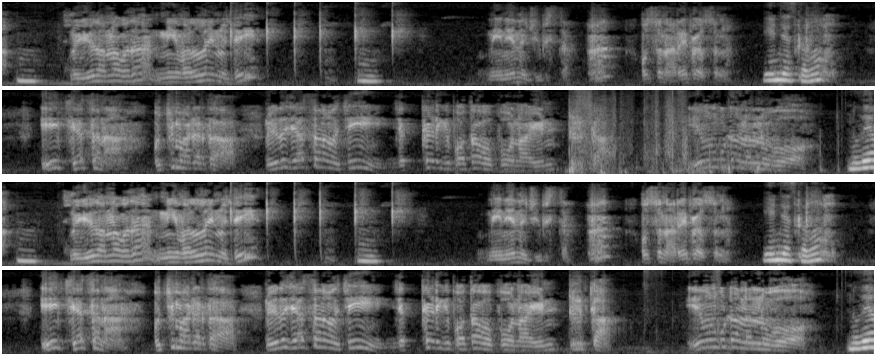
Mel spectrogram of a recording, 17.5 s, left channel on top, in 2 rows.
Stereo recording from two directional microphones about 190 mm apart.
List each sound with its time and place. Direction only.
0.1 s a sound: 15° right (ahead or behind)
0.6 s a man's voice: 45° right (ahead or behind)
7.6 s speech: 15° right (ahead or behind)
8.9 s a man's voice: 45° right (ahead or behind)
15.6 s a man's voice: 55° right (ahead or behind)
17.2 s speech: 20° right (ahead or behind)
